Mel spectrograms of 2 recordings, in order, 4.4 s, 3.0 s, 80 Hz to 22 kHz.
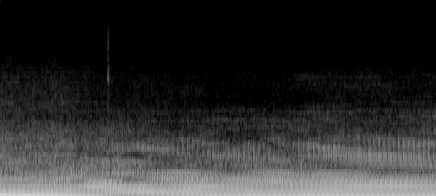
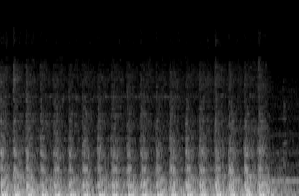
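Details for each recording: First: Eagle Talon 420A engine on a DIYAutoTune MegaSquirt ECU: revs come down from a high drone and hold a strong, steady rumble without stumbling. Normal running. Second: Eagle Talon/Eclipse SRT4-type car on MegaSquirt ECU, fixed timing set to 10°: even cranking about three and a half pulses a second that never fires, then stops; ECU keeps losing crank sync. Crank no-start from trigger sync loss.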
